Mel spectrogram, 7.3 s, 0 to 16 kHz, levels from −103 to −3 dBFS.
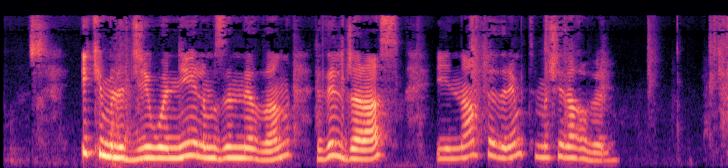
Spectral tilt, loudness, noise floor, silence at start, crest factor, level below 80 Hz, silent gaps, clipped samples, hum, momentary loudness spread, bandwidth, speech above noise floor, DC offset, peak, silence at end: -5 dB/octave; -17 LUFS; -58 dBFS; 0.3 s; 16 dB; -62 dBFS; none; under 0.1%; none; 17 LU; 11.5 kHz; 41 dB; under 0.1%; -2 dBFS; 0 s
